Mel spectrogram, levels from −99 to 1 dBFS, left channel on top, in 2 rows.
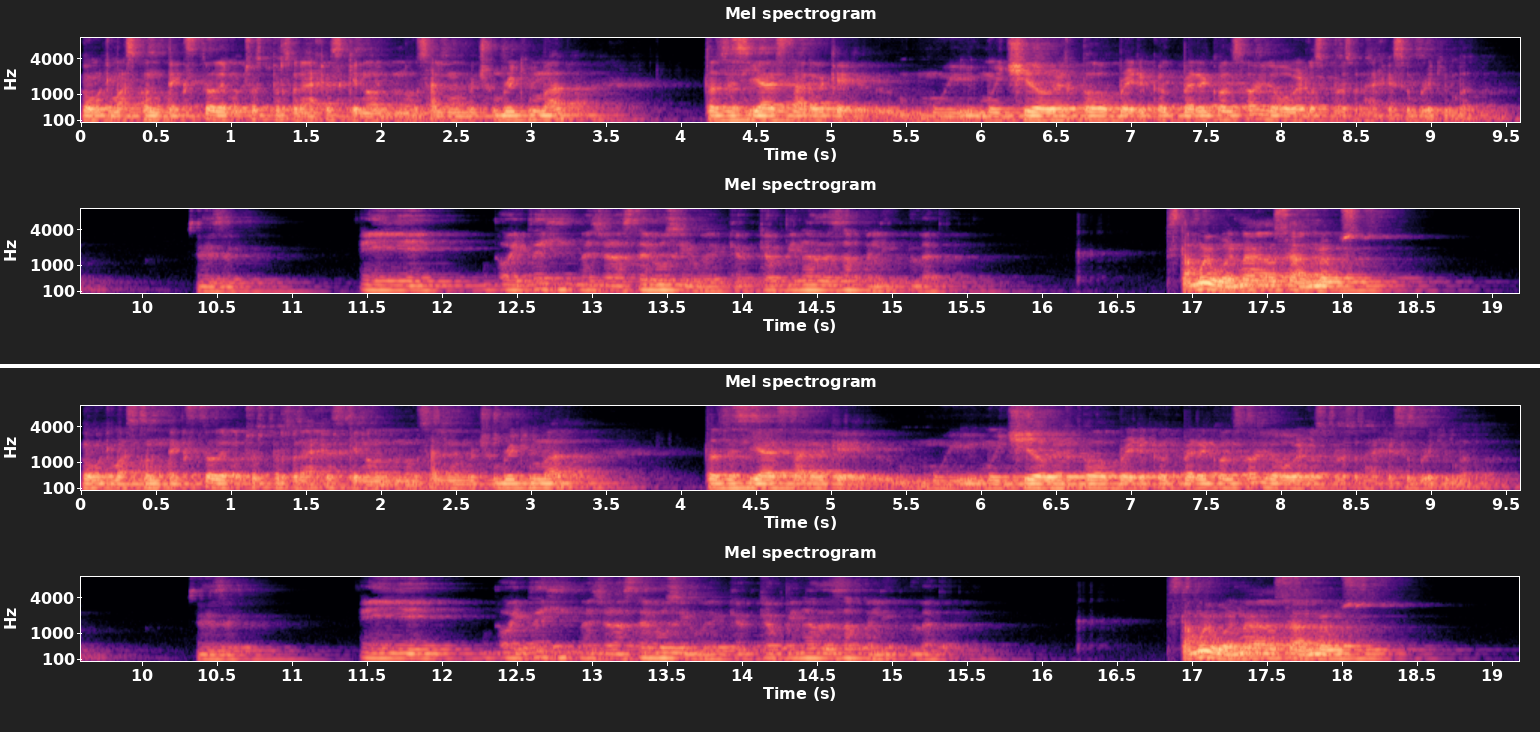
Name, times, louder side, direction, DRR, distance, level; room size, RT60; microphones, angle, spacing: voice 1, 0.0-3.3 4.2-9.3 16.8-18.1, left 1 dB, 65° left, 3 dB, 4.1 m, -17 dB
voice 2, 10.4-10.7 11.4-15.4, equal, 25° left, 3 dB, 7.3 m, -26 dB
28.0 x 25.5 x 7.8 m, 0.93 s
head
